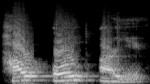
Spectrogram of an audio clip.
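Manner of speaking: unhurried and clear; slow model. Shown as a demonstration. Teacher modelling a question for students, slowly. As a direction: say it slowly for learners to repeat. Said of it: "teacher models the question".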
